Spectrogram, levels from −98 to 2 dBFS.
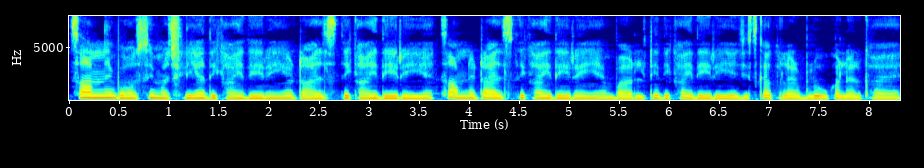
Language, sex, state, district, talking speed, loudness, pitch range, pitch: Hindi, female, Bihar, Sitamarhi, 215 wpm, -30 LUFS, 225-235 Hz, 230 Hz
